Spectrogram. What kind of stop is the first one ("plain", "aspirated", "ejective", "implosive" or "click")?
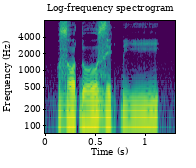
implosive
